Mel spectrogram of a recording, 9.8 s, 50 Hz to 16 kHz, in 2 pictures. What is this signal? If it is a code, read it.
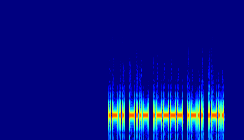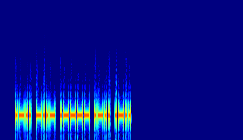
Morse code, heard as a keyed tone, about 34 wpm, 700 Hz. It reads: LX1LL LX1LL
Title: DXCC-100 Call Signs - 5 Characters - Repeated 2x - 35wpm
